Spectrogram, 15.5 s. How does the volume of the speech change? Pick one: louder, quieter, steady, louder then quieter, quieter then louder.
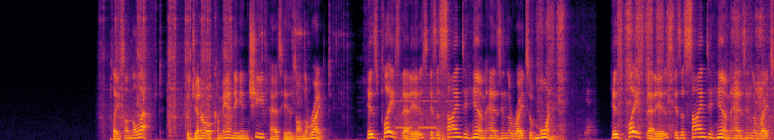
steady.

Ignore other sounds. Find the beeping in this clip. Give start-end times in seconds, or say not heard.
7.8-9.2.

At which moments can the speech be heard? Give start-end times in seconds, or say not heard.
2.2-6.7, 7.3-11.3, 12.2-15.4.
